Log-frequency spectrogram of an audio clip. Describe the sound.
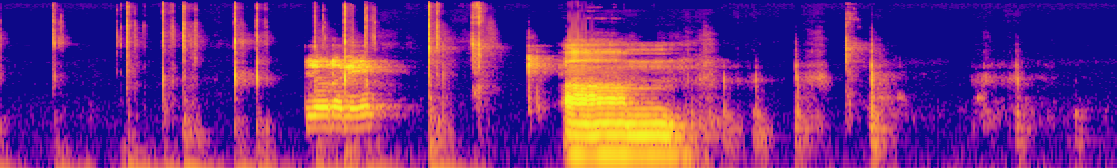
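Rapid, uneven clicking of computer keys as someone searches on Google runs through the whole stretch, sharp taps in quick bursts, while a voice speaks briefly over the typing.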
